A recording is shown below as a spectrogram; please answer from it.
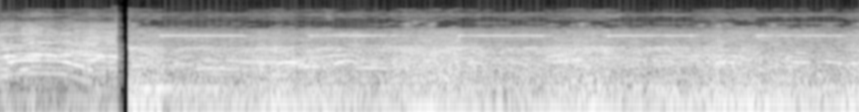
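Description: Vehicle warning beeper, of the reversing-alarm kind, sounding a high beep about every three-quarters of a second over a low engine rumble and faint voices. It starts just after a brief drop-out about half a second in.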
